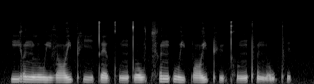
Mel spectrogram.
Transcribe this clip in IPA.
j ɵ˨ n l uː˨ j l ɔː˨˥ j pʰ iː˨ t̪ ɛː˨ kʷʰ ɐ˨ ŋ t̪ o˧ w t͡sʰ ɵ˧ n p uː˨ j p ɔː˨˥ j pʰ yː˨˩ kʰ ʊ˨˥ ŋ pʰ ɵ˨˩ n o˨˥ w pʰ ɪ˨˥ k̚

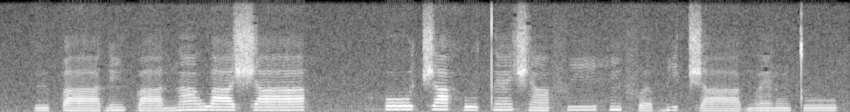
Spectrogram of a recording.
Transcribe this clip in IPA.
ɨ˨ ɓ aː˨ ɗ ĩ˧ p aː˨ n ã˦ w aː˦ ʃ aː˦ | h oː˦ t͡ʃ a˦ h u˧ t ɛ̃˧ ʃ ã˨ f iː˦ h ĩ˦ f ə˨ ɓ i˦ t͡ʃ aː˨ ɡʷ ɛ̃˧ ɾ ũ˨ t u˧

